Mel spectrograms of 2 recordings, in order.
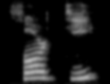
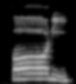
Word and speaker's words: forty: 40 se puede decir Forty pronunciación británica fortnite pronunciación estadounidense fori como si no estuviera la t el 50 Fifty nada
